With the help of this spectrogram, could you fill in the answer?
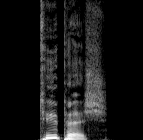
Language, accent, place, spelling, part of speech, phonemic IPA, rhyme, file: German, Germany, Berlin, typisch, adjective, /ˈtyːpɪʃ/, -ɪʃ, De-typisch.ogg
- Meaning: typical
